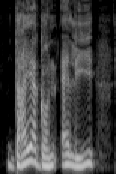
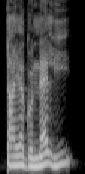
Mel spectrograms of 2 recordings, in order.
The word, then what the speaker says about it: Diagon Alley: Auf Englisch Diagon Alley, schnell ausgesprochen Diagonelli, diagonal.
